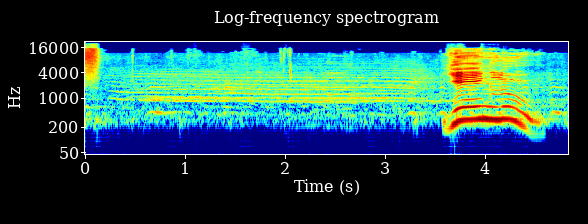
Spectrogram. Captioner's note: audience cheers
